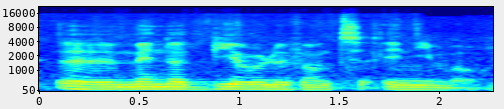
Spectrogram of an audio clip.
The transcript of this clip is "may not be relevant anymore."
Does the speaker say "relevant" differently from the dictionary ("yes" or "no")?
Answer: yes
